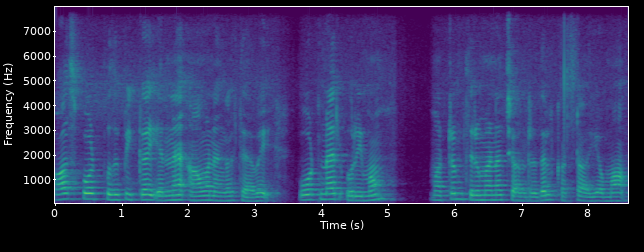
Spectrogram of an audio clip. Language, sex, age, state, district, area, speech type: Tamil, female, 45-60, Tamil Nadu, Tirupattur, rural, read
